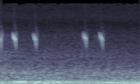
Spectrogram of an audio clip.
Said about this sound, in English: So recording, we got wild birds calling from the treetops.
